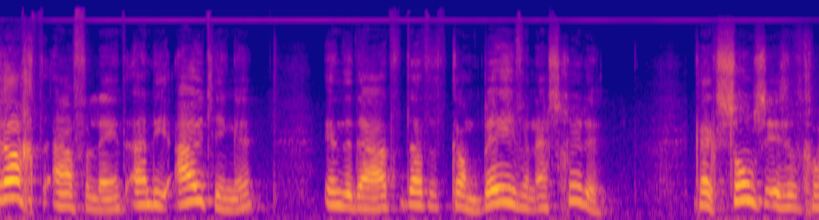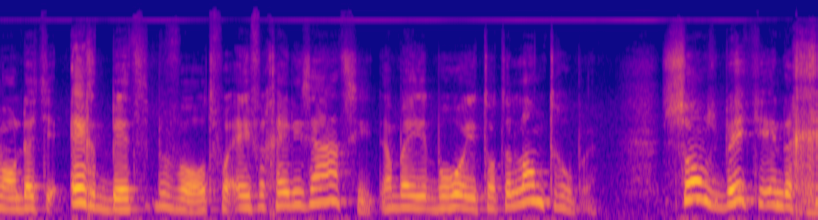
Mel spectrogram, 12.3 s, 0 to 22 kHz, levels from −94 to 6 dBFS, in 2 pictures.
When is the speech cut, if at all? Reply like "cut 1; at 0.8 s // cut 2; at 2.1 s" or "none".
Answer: cut 1; at 4.1 s

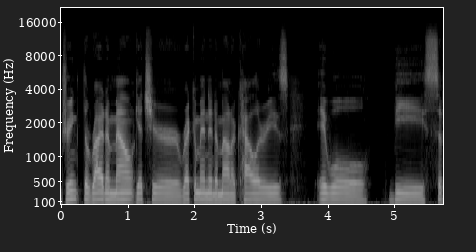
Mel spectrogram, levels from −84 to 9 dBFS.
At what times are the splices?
cut 1; at 1.1 s

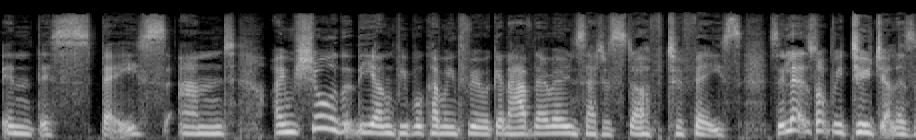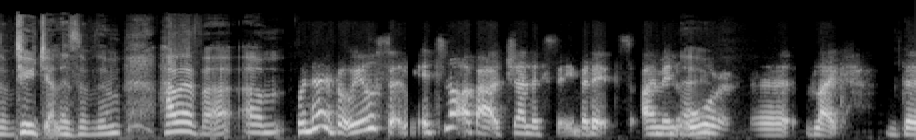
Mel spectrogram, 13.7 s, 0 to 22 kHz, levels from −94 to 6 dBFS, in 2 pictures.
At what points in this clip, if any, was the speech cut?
cut 1; at 7.0 s // cut 2; at 9.9 s // cut 3; at 11.2 s

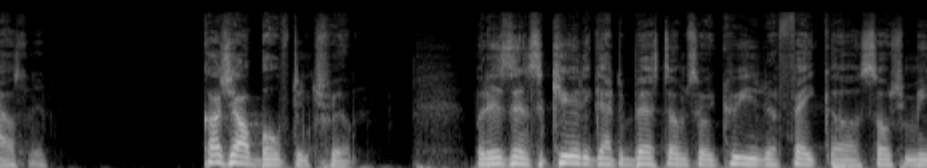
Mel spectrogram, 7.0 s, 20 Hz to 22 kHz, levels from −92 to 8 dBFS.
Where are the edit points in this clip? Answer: none

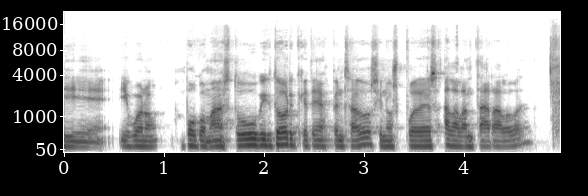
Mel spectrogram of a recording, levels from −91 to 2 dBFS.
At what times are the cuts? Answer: cut 1; at 1.1 s // cut 2; at 2.3 s

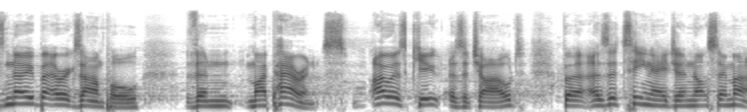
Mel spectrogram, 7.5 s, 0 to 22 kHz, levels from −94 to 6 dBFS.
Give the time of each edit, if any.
cut 1; at 3.6 s // cut 2; at 5.5 s

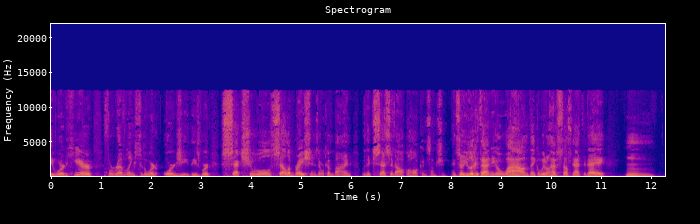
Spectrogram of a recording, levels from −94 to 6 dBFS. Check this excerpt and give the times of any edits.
cut 1; at 1.1 s // cut 2; at 5.4 s // cut 3; at 7.9 s // cut 4; at 10.4 s

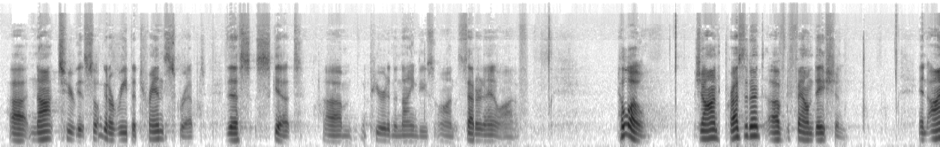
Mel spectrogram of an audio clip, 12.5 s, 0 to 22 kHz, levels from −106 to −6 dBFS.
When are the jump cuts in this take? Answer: cut 1; at 1.0 s // cut 2; at 1.3 s // cut 3; at 3.0 s // cut 4; at 4.9 s // cut 5; at 6.1 s // cut 6; at 9.3 s // cut 7; at 9.6 s // cut 8; at 10.5 s

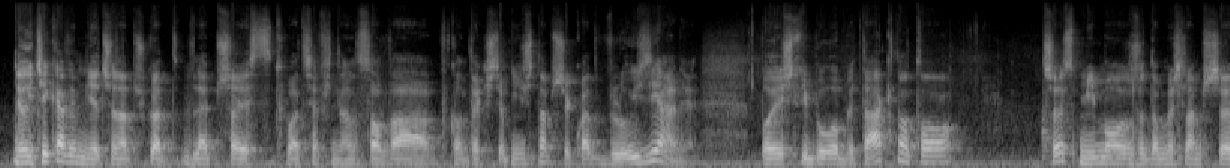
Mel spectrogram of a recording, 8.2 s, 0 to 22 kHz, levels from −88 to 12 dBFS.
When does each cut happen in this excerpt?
cut 1; at 1.3 s // cut 2; at 3.4 s // cut 3; at 6.9 s

